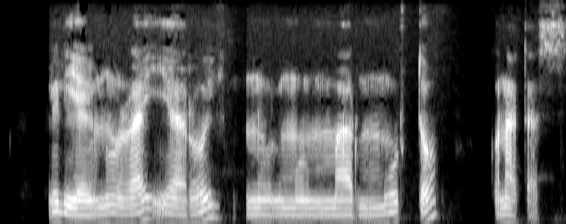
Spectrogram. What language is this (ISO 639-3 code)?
epo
